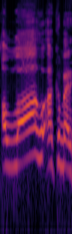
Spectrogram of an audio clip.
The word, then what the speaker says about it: اللہ اکبر: اللہ اکبر ہوتا ہے, اس کا تلفظ جو درست ہے وہ ہے اللہ اکبر.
